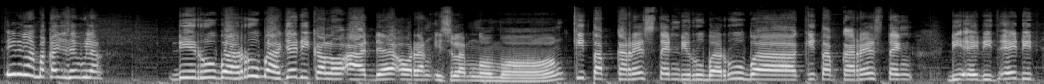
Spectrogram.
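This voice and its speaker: A man with a slight cold argues and needles his opponent, laughing at him as he goes. He talks slowly and drags out his points. Faint music plays underneath. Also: very high-pitched, fairly bright tone. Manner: mocking, challenging, laughs at opponent. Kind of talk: heated religious debate and commentary.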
